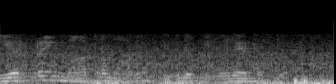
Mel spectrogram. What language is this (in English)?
Malayalam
